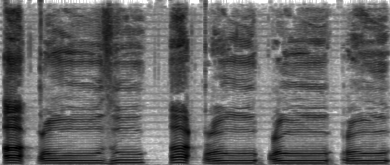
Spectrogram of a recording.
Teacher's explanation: یہ دیکھیں ہم پہلے بھی جب اکثر اسٹوڈنٹ ایسے پڑھ رہے ہوتے ہیں یا لیڈیز ایسے پڑھ رہی ہوتی ہیں، اعوذ باللہ، اعوذ، تو اعوذ نہیں ہے، اعوذ۔ اب ذال کو ہم نرم بھی پڑھیں گے، سیٹی کی آواز نہیں آئے گی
